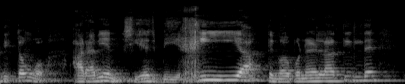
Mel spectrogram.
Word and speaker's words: vigía: Si dijéramos vigia, que no lo decimos, pues ya está. Si decimos vigía, hay que ponerle tilde a esta porque está al lado de una fuerte.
